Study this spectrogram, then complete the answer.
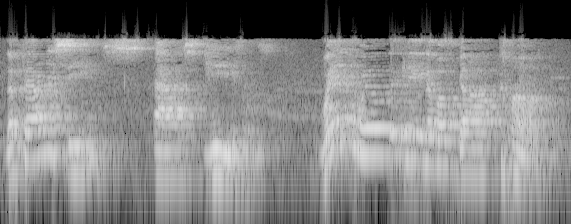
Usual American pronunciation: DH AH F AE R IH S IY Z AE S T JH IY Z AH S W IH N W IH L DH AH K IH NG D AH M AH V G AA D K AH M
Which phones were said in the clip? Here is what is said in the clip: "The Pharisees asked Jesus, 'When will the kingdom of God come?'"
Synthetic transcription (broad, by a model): DH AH F AE R IH S IY Z AE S JH IY Z AH S W IH N W IH L DH AH K IH NG D AH M AH V G AA D K AH M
